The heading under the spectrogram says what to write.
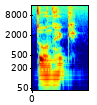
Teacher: the slender DH becomes a slender G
